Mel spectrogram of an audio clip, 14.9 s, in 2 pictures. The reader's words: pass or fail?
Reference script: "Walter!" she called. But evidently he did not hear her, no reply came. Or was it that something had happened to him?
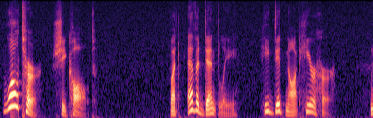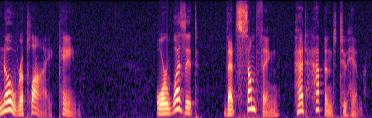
pass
